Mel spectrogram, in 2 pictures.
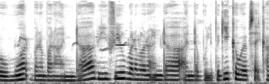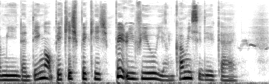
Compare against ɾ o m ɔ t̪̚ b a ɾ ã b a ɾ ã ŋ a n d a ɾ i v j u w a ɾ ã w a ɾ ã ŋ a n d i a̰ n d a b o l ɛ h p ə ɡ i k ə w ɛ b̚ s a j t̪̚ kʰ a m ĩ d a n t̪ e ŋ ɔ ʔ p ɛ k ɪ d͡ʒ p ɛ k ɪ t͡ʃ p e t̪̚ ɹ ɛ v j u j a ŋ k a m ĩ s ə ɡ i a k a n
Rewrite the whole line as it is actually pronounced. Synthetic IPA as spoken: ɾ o m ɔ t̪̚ b a ɾ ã b a ɾ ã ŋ a n d a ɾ i v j u b a ɾ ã b a ɾ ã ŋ a n d a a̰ n d a b o l ɛ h p ə ɡ i k ə w ɛ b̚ s a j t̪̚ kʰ a m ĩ d a n t̪ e ŋ ɔ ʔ p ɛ k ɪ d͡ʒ p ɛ k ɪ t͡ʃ p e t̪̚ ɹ i v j u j a ŋ k a m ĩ s ə d i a k a n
